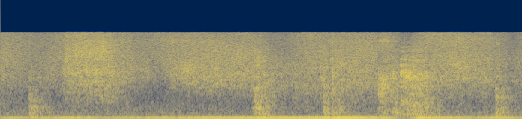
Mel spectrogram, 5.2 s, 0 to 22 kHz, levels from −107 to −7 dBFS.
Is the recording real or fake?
real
